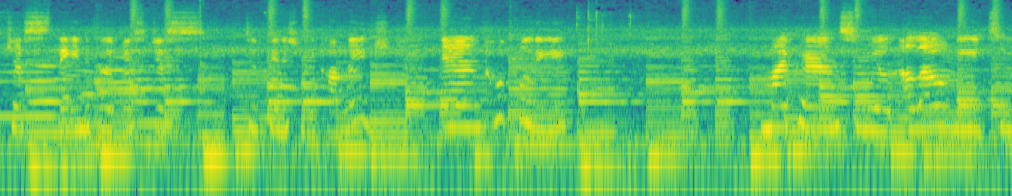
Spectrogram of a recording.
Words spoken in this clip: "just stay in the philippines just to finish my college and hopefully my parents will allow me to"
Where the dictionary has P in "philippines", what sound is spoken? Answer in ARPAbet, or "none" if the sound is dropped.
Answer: none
